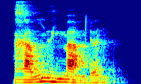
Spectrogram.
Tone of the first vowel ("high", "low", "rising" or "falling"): rising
